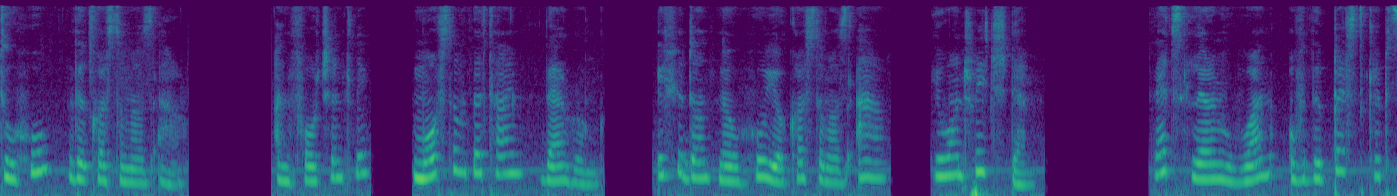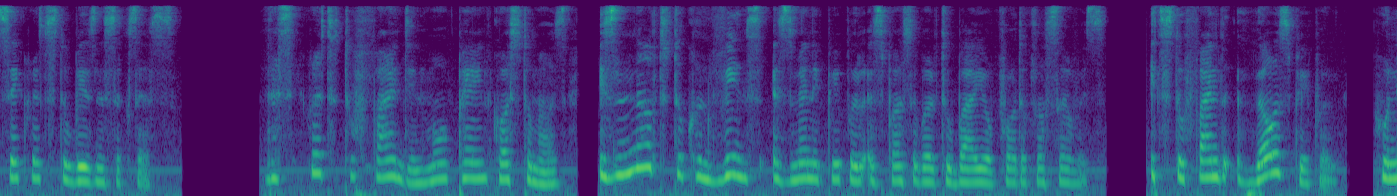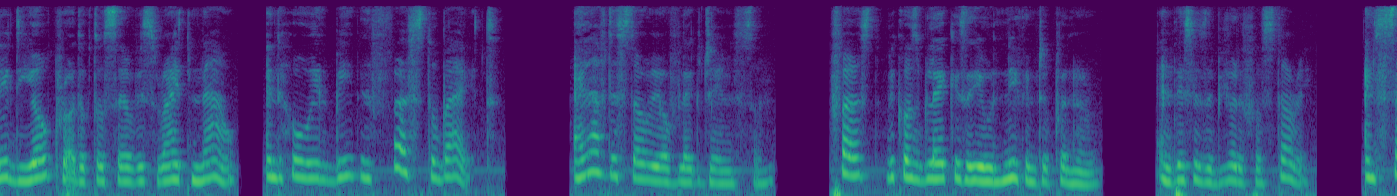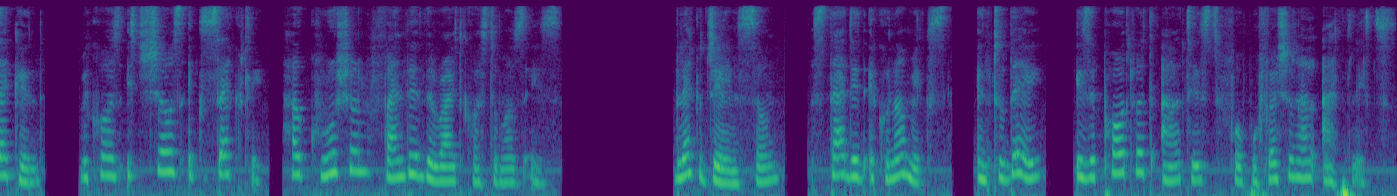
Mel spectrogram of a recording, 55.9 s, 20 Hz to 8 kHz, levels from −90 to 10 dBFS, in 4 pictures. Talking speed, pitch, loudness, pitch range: 135 wpm, 195 Hz, -26 LUFS, 170-225 Hz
